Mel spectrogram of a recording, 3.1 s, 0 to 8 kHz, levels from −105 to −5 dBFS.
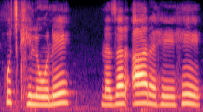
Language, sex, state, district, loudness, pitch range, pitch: Hindi, female, Madhya Pradesh, Bhopal, -15 LUFS, 215-250 Hz, 230 Hz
